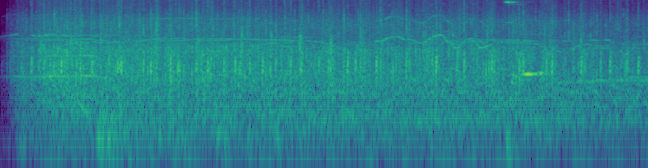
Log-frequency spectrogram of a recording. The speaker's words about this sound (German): Okay, okay, vielen Dank für den Applaus. Das war Gunsberts Megashow.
